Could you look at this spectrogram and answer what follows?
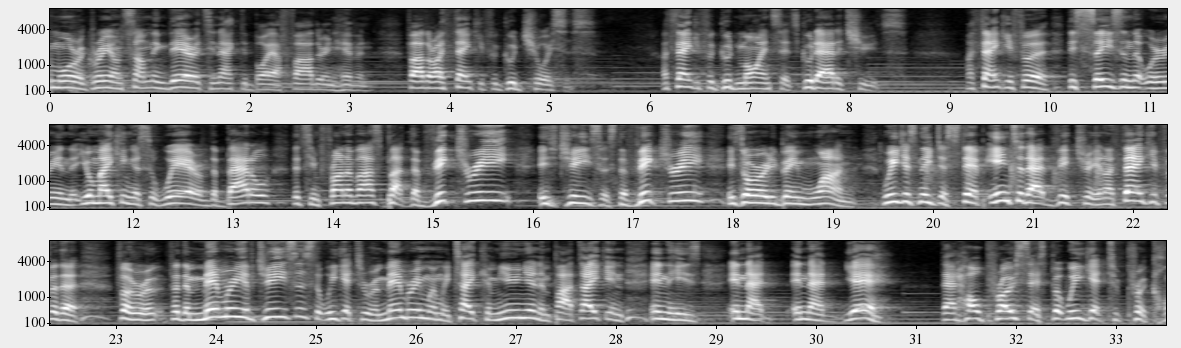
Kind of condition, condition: setting, large echoing room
